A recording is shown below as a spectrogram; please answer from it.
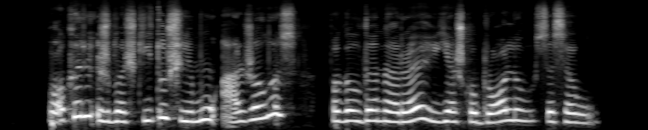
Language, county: Lithuanian, Vilnius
